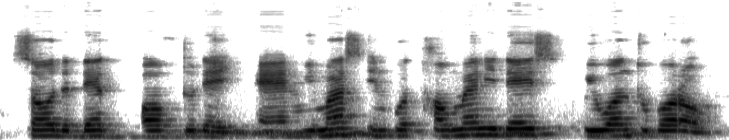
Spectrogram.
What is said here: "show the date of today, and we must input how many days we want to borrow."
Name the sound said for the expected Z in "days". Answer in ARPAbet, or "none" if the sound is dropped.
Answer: S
